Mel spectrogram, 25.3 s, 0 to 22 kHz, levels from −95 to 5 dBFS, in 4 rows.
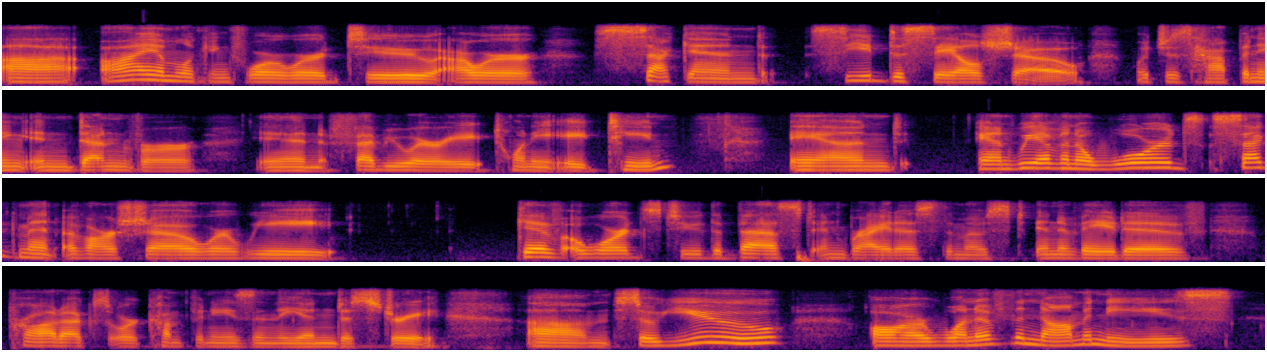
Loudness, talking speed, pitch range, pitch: -20 LUFS, 135 wpm, 130-155 Hz, 140 Hz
